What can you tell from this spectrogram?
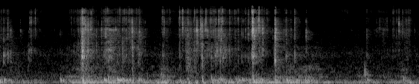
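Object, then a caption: Bar of soap cut with a knife. A small knife slices cubes off a solid, dry green soap bar, and the cubes crumble away. Crisp, dry cutting and crumbling clicks with bright crackle run over a low rumble, with sharper snaps near 0.8 and 2.5 seconds.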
